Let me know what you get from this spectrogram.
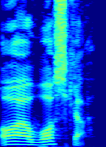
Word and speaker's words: ayahuasca: How do you pronounce it? – Ayahuasca. – Ayahuasca, there you go.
